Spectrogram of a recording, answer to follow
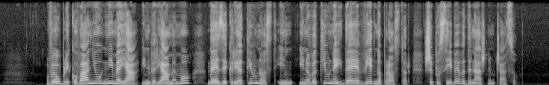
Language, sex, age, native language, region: Slovenian, female, 60+, Slovenian, Central Slovenia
